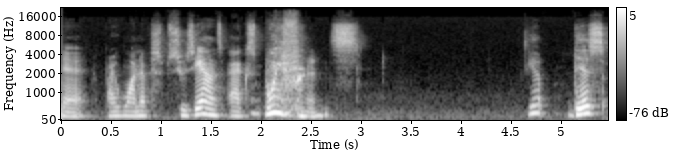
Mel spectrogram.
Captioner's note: laughs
